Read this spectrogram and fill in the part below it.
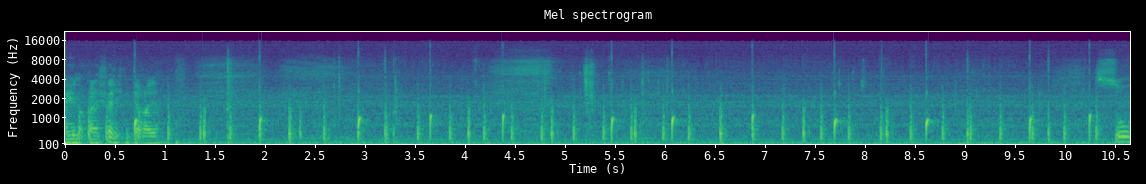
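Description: Quick, even knocks of wood being chopped repeat.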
